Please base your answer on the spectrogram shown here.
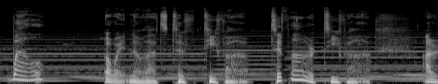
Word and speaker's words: Tifa: Oh wait, no, that's Tifa.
